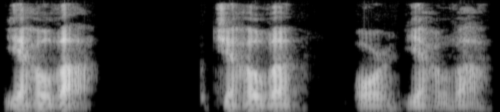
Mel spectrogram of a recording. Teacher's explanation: But if you just make the J a yay, a Y, the Y sound, it would be Yehovah. The accent's always on the last syllable.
